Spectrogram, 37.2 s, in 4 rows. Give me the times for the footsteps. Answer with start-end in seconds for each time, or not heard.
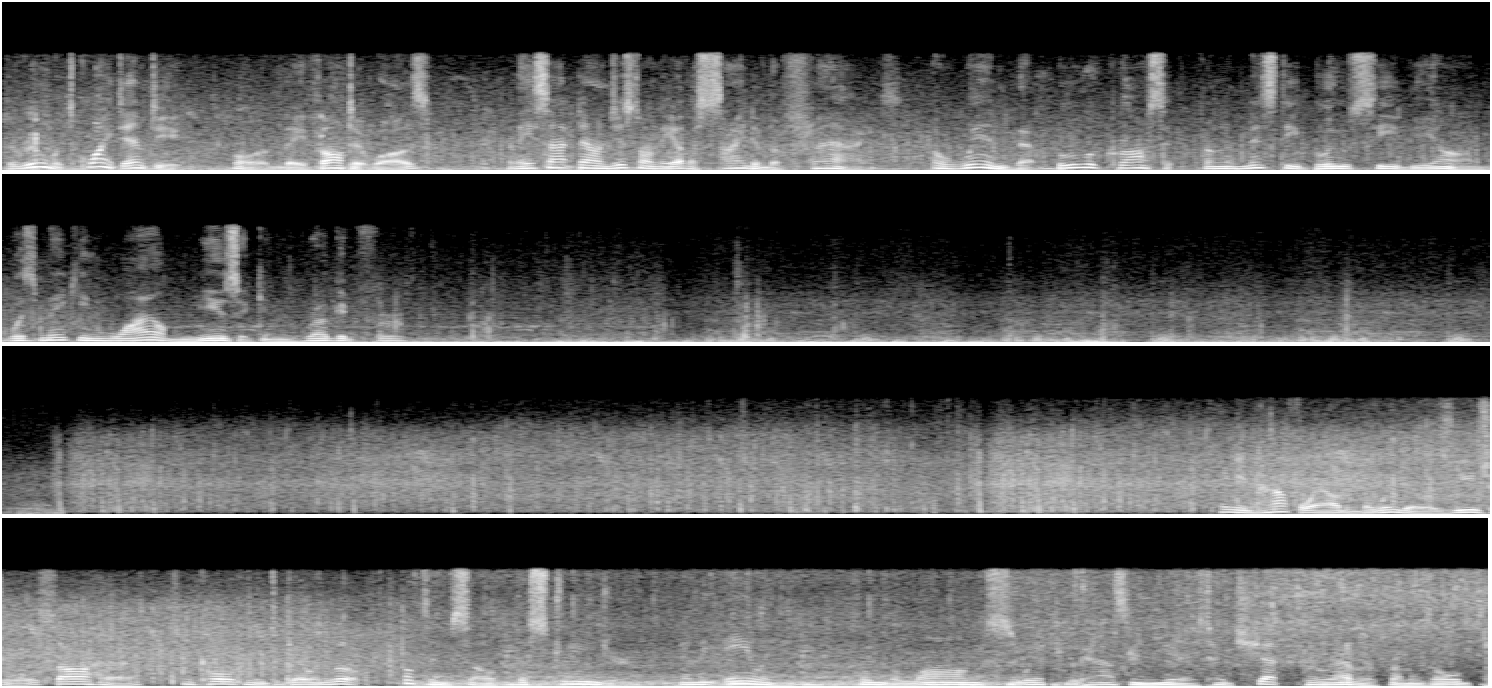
11.4-17.8.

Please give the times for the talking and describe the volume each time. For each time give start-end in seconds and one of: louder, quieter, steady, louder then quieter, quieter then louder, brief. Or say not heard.
0.0-11.8 steady
26.2-37.1 steady.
